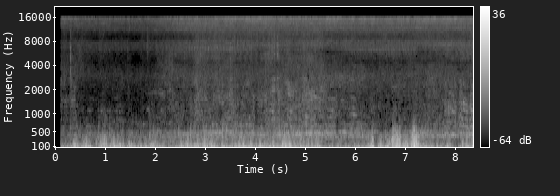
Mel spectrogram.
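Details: Honey bees at a hive just after smoking, taking up honey from the cells: a dense, low, steady hum of many bees, with faint rustling and handling noises.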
